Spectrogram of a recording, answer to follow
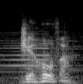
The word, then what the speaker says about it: Jehovah: one of the oldest passages of the Torah, celebrates their deliverance by their God, a God whose name modern scholars reconstruct as Yahweh, and many Christians pronounce Jehovah.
